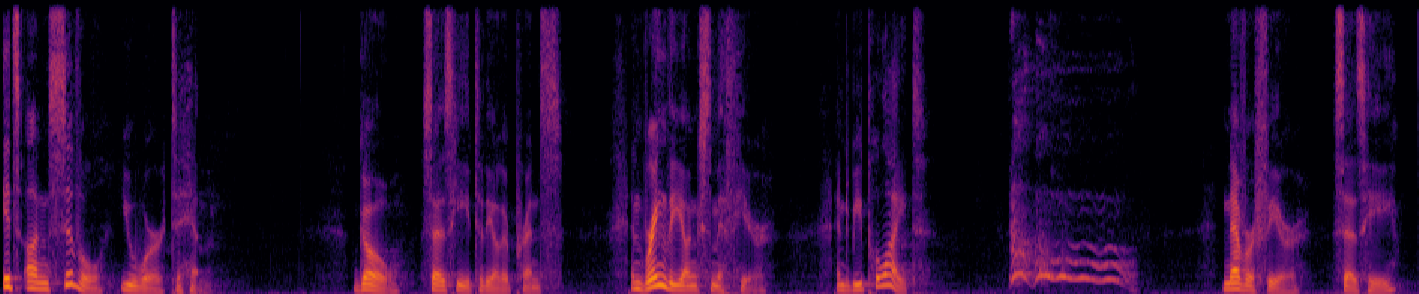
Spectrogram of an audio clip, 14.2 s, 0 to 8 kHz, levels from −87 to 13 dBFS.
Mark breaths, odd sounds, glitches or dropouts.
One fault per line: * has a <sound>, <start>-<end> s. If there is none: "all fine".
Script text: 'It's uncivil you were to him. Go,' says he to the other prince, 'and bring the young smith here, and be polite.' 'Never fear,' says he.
* has a bark, 10.1-11.4 s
